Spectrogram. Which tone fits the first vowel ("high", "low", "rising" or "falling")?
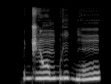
high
